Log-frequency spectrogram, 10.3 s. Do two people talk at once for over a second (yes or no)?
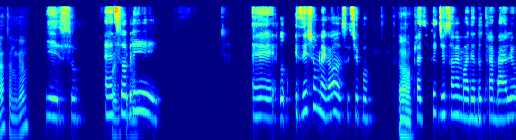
no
